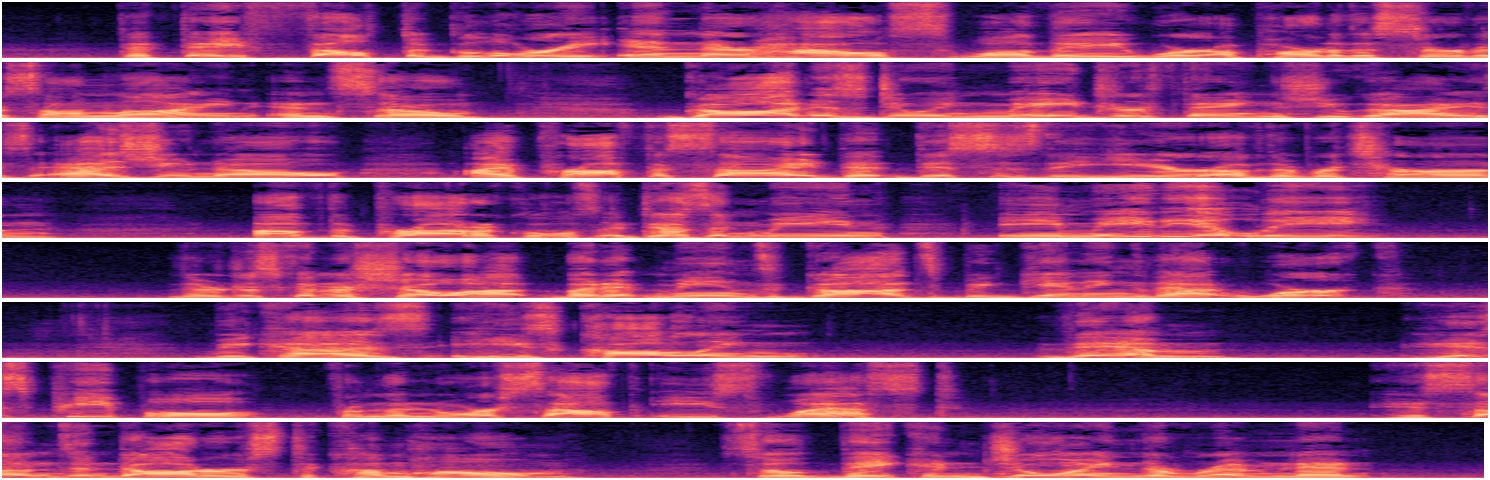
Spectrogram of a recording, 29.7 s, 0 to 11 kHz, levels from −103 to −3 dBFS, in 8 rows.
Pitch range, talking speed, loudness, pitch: 170-240 Hz, 170 wpm, -16 LUFS, 205 Hz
